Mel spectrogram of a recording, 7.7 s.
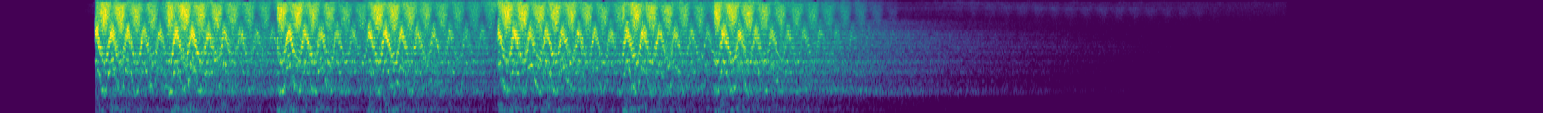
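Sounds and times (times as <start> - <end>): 
science fiction effects: 0.5 - 5.2
light beam sounds: 0.5 - 5.3
laser shots: 0.5 - 5.4.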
